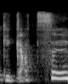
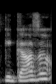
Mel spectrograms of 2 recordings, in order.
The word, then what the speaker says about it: Gigatze: Genau, also es wird Gigatze, nicht wie du es gesagt hast, Gigaze ausgesprochen. Mhm.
